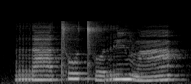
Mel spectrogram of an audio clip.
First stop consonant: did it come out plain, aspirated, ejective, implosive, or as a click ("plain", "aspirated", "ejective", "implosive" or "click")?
aspirated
